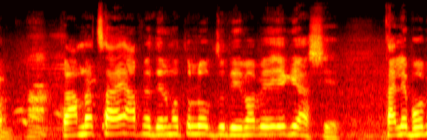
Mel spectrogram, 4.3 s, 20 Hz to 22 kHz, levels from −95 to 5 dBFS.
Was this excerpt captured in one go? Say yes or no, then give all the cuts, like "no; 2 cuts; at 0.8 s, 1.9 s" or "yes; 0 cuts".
yes; 0 cuts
